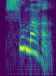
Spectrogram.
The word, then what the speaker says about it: sous-marin: Sous-marin. Okay, so E-N here. Un, rein, marin. Alright, and remember, sous, okay, final S not pronounced, so S-O-U, sous-marin.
